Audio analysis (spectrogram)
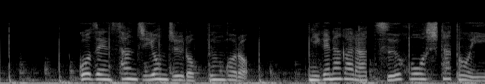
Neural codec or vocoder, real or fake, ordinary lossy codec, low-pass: vocoder, 44.1 kHz, 128 mel bands, Pupu-Vocoder; fake; none; 7.2 kHz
